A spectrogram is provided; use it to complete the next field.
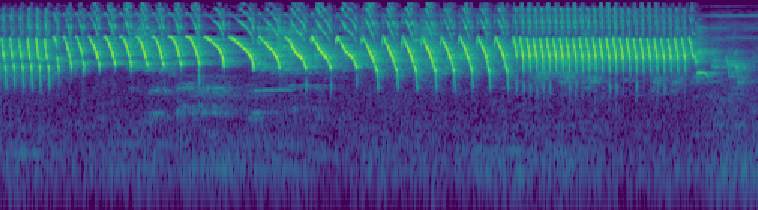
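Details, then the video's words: Canary song meant to make young canaries sing sooner: a long run of fast repeated descending whistles that quickens into a dense, rattling high roll before fading out. "Burung kenari gacor cocok untuk MERANGSANG kenari bahan agar cepat gacor"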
